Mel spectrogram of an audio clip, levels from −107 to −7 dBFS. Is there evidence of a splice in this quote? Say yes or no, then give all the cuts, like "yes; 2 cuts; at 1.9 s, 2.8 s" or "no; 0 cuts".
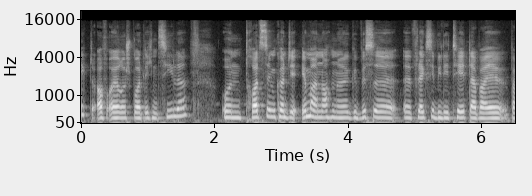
no; 0 cuts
